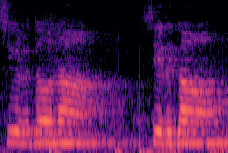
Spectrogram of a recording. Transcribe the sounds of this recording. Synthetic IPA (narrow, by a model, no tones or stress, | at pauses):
siɾd̪onãːsiɾɡã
